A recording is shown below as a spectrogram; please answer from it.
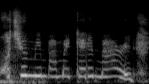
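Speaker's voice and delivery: high mock shout. Retelling how the man reacted when asked about marriage: imitating someone shouting. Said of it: "started shouting".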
